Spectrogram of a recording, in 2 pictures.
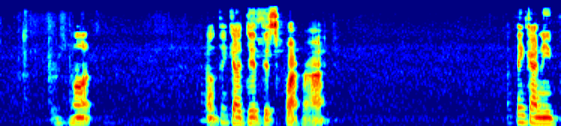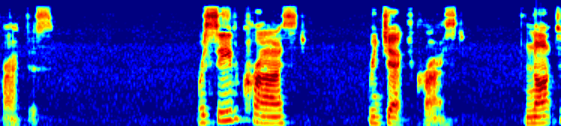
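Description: A middle-aged woman speaks calmly in short phrases, close to a microphone.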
